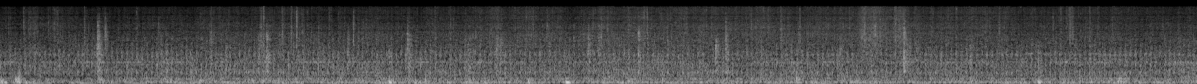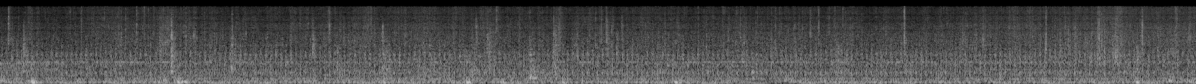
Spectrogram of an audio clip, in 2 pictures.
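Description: A small tractor engine rumbles steadily close by.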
